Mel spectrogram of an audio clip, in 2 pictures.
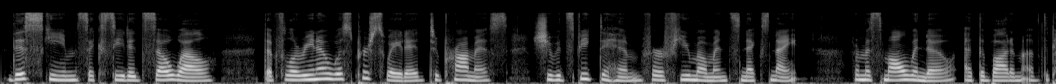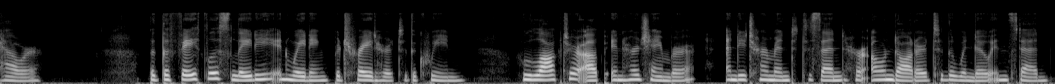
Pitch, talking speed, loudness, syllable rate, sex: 195 Hz, 175 wpm, -18 LUFS, 4.9 syllables/s, female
